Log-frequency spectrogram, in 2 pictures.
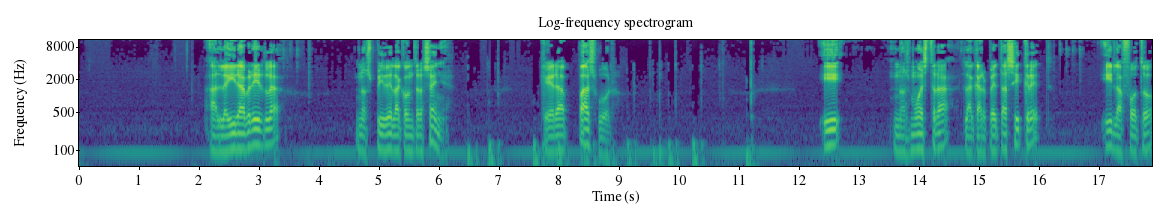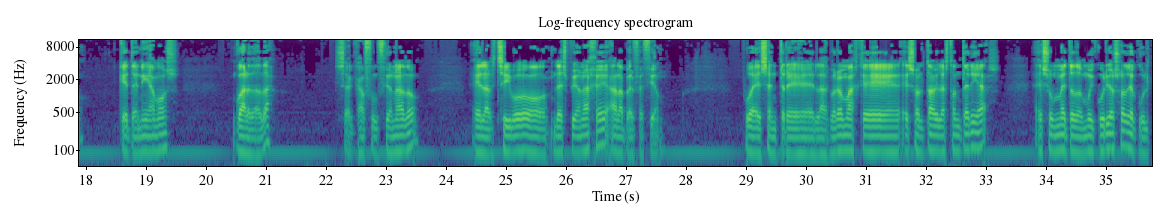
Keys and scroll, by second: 0.0-0.1 typing, 2.6 typing, 6.8-11.4 typing.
